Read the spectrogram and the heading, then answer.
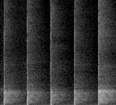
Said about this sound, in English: Big round of applause.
